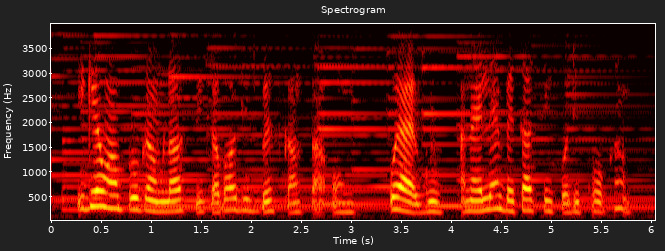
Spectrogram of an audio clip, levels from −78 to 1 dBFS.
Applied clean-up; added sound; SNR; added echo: none; Harp; 14 dB; none.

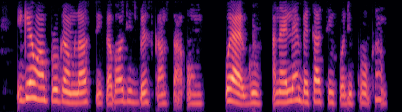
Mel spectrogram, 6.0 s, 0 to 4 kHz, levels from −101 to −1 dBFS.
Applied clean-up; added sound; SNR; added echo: none; none; none; none.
